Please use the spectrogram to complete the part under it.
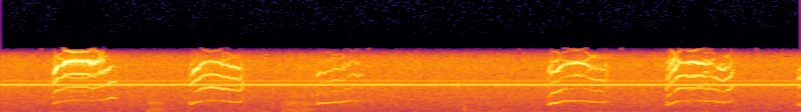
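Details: Kittens together with mother Baileys give five bright, arched meows in irregular bursts, some doubled close together, with faint rustling between calls and a constant high-pitched tone underneath.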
